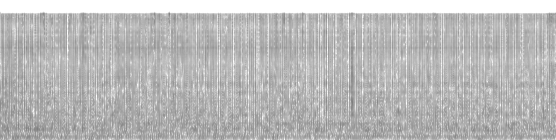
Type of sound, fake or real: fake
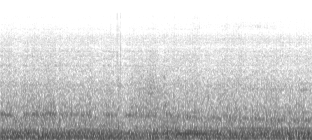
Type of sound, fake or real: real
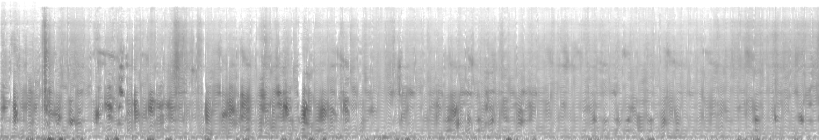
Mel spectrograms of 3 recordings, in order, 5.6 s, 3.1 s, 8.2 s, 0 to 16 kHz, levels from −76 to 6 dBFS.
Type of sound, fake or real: fake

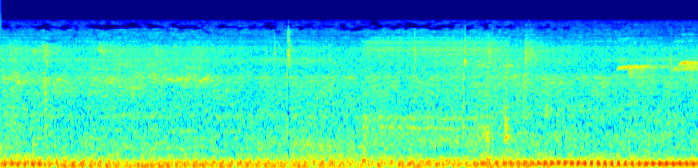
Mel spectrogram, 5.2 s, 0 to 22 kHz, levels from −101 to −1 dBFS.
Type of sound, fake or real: fake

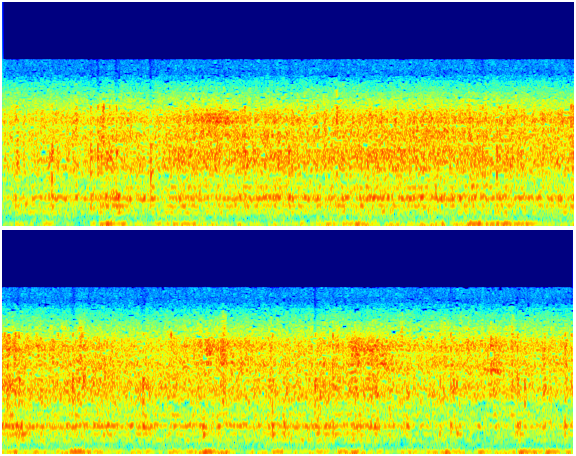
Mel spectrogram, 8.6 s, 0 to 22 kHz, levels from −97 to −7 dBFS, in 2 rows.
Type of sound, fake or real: real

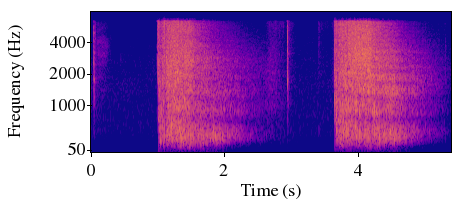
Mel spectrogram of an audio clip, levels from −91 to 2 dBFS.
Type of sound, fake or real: real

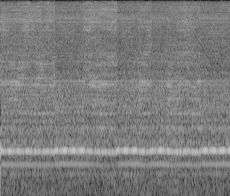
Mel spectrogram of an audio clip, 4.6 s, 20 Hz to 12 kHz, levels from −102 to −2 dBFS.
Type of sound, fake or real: real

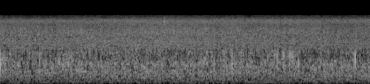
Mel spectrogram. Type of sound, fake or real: fake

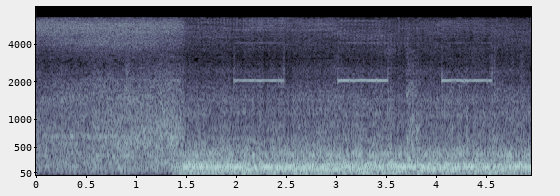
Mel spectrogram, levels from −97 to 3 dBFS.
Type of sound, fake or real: fake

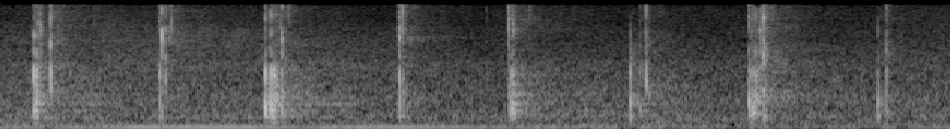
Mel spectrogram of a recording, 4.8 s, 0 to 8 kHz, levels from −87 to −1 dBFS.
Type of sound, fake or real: real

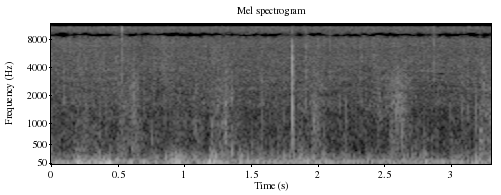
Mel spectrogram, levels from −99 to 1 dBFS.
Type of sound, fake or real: fake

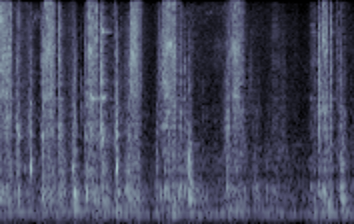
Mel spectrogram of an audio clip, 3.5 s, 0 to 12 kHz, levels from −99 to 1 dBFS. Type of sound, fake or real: real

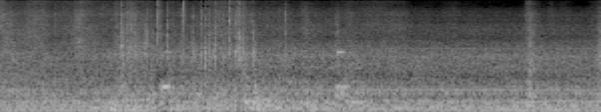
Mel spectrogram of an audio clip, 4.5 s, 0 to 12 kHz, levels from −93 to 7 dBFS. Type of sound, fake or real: real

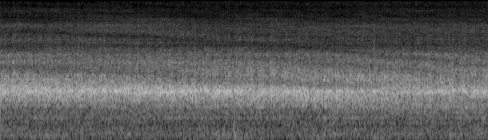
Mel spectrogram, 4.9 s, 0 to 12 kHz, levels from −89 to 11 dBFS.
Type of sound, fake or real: fake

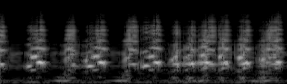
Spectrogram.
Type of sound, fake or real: fake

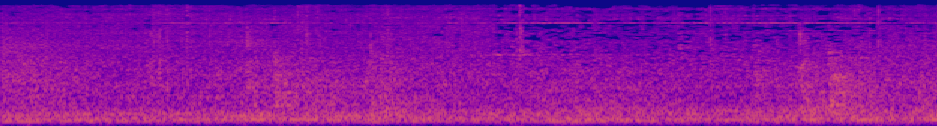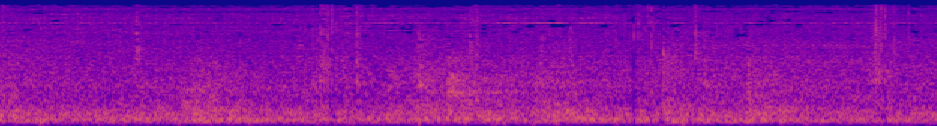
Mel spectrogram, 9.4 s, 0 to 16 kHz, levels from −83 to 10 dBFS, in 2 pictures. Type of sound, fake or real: fake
